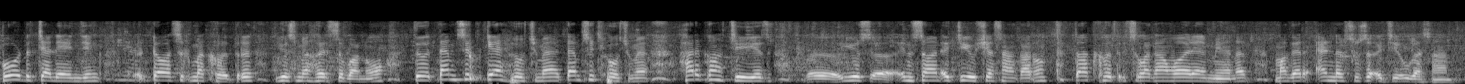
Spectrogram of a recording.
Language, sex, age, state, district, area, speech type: Kashmiri, male, 30-45, Jammu and Kashmir, Srinagar, urban, spontaneous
